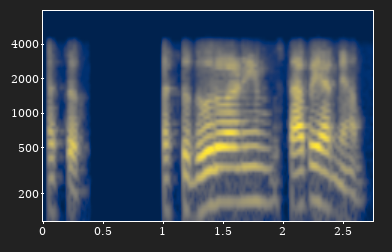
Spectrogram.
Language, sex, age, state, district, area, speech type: Sanskrit, male, 45-60, Karnataka, Uttara Kannada, rural, conversation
